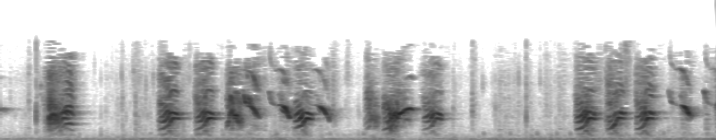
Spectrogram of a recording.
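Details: Close Eurasian tree sparrow calls: clusters of rapid, rasping high chirps, three to five per burst, broken by short silences, with a faint steady hum underneath.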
